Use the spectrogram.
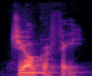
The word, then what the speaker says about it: geography: Words ending in phi, geography.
